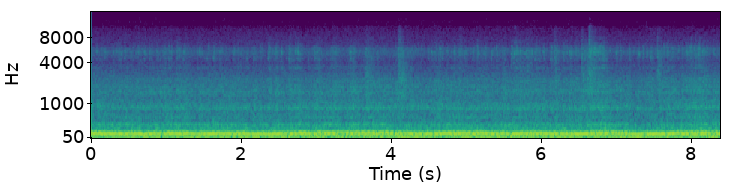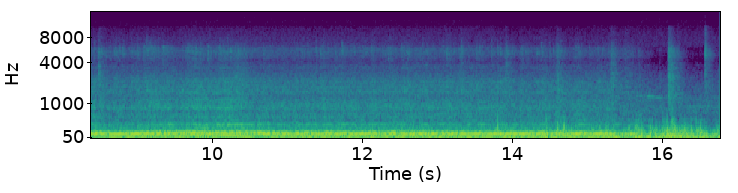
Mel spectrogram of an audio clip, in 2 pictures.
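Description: Capri car engine idling steadily with an even low hum; just before the end the hum breaks up and a few sharp clicks are heard.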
